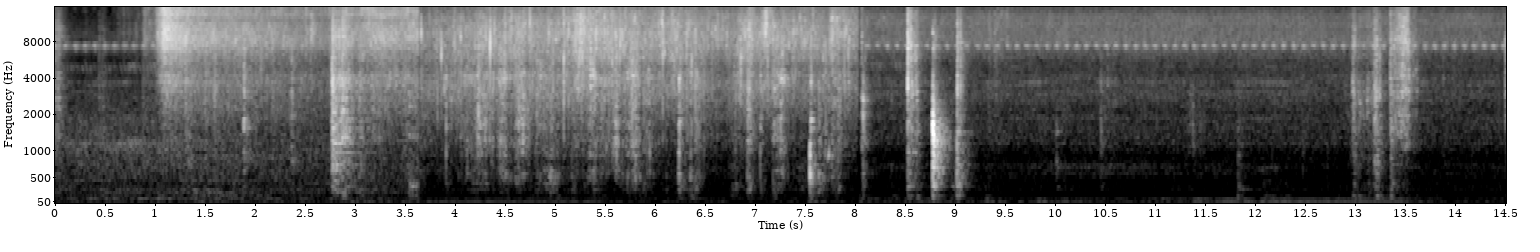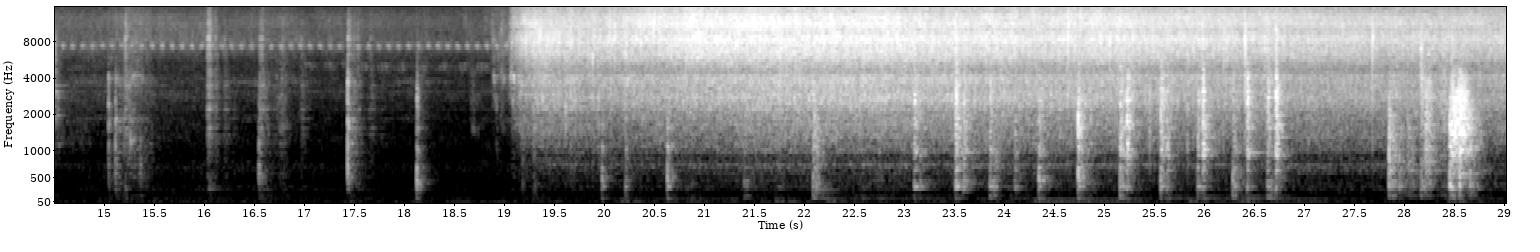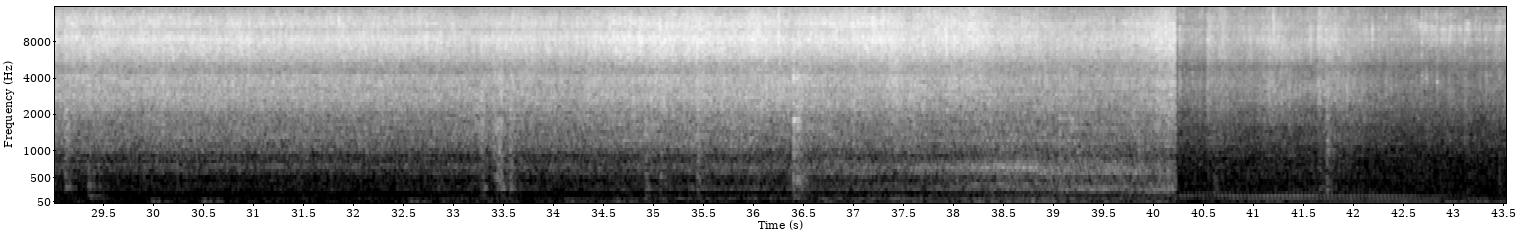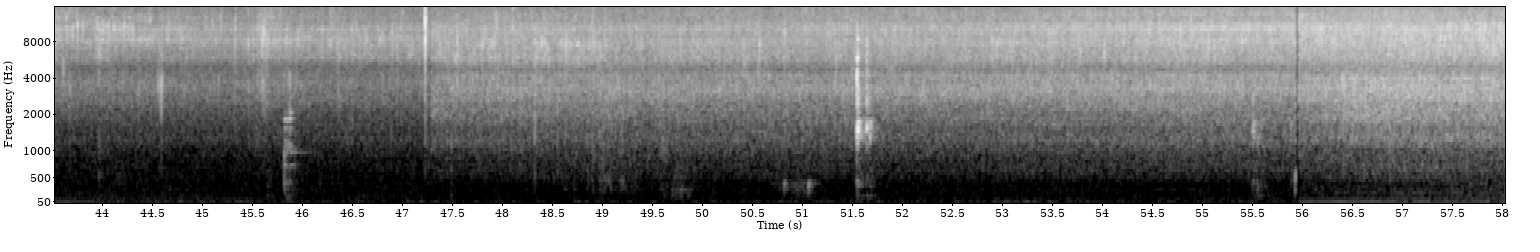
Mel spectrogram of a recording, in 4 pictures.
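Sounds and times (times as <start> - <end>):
food sizzling in hot oil: 0.8 - 11.3, 18.8 - 58.0
spatula scraping pan: 2.8 - 8.8, 13.0 - 13.8, 15.0 - 17.0, 34.9 - 40.3.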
